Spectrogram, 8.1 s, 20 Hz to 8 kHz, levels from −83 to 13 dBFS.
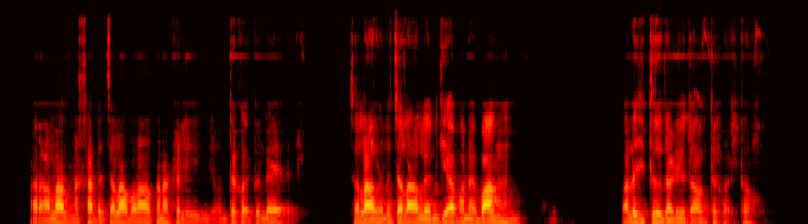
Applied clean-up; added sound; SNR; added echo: neural mask model DeepFilterNet 3.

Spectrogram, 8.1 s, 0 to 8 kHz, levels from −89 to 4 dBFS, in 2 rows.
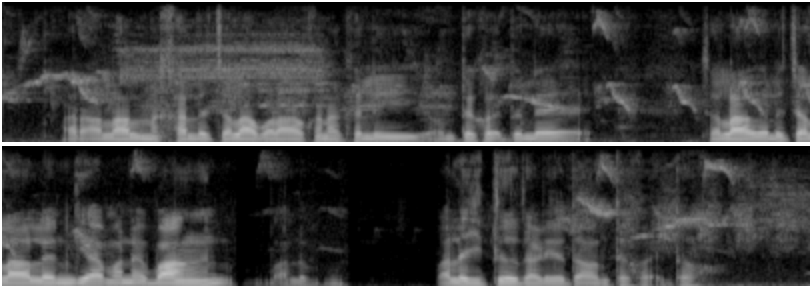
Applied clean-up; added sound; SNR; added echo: none; none; none; none.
